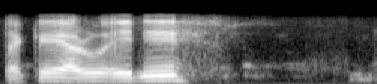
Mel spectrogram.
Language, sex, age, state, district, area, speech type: Assamese, male, 45-60, Assam, Morigaon, rural, conversation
